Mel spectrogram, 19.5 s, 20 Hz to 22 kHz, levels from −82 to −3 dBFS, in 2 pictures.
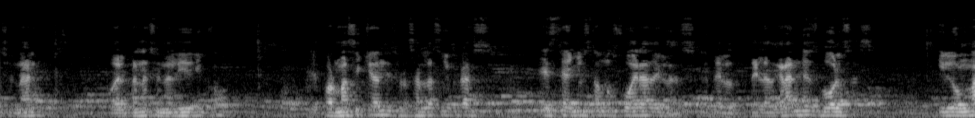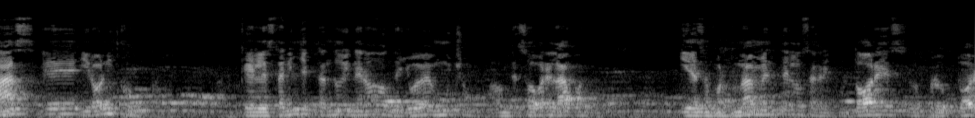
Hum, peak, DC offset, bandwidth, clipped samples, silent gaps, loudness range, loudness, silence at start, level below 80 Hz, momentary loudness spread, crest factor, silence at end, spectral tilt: none; -8 dBFS; under 0.1%; 12 kHz; under 0.1%; none; 4 LU; -31 LUFS; 0 s; -54 dBFS; 15 LU; 22 dB; 0 s; -7 dB/octave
